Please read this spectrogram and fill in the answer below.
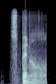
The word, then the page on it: spinel: British English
